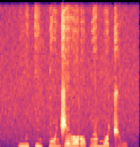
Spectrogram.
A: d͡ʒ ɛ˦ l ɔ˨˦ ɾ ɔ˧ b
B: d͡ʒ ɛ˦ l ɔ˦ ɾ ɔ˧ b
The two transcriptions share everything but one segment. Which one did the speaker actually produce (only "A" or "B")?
B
